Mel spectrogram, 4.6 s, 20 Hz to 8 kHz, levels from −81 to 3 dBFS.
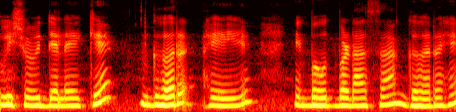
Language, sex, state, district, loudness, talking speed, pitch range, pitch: Hindi, female, Himachal Pradesh, Shimla, -14 LUFS, 130 wpm, 200-235 Hz, 210 Hz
